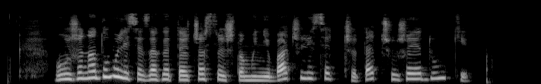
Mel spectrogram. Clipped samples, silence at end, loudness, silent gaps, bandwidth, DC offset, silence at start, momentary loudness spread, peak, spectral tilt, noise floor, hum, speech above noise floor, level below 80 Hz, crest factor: under 0.1%; 0.75 s; -24 LUFS; none; 11.5 kHz; under 0.1%; 0.55 s; 10 LU; -6 dBFS; -4.5 dB/octave; -74 dBFS; none; 50 dB; -74 dBFS; 18 dB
